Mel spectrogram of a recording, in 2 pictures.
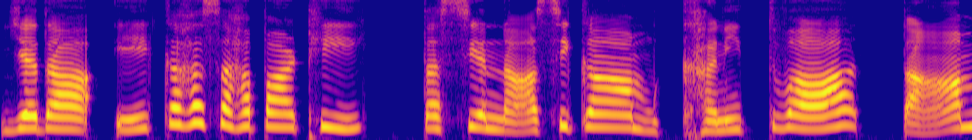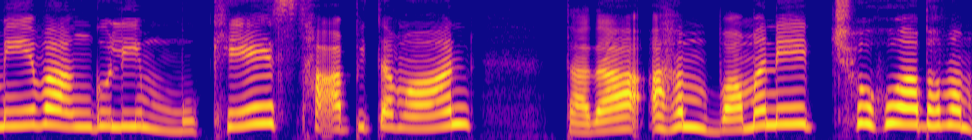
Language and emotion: Sanskrit, disgusted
